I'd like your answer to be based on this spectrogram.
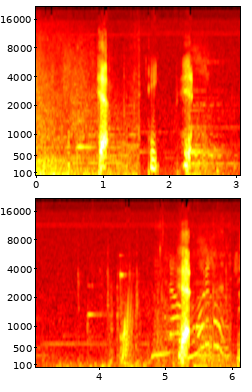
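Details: Several abrupt, sharp hiccups at irregular intervals from a streamer during a live gaming stream, with soft speech and game sounds in the background; hiccups.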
